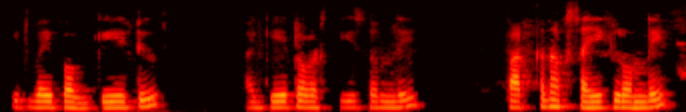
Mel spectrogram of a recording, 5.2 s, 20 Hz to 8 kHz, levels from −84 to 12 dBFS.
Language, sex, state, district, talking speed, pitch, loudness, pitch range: Telugu, female, Andhra Pradesh, Srikakulam, 140 wpm, 165 Hz, -33 LUFS, 160-180 Hz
